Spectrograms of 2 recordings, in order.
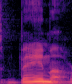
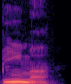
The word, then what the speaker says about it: bema: The judgment seat, the original word is bema, or sometimes pronounced bema.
